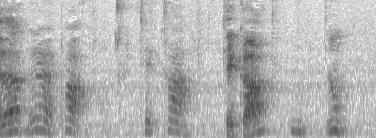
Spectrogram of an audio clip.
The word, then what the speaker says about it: thịt kho: The thịt kho. How do you say that? Yeah, pork. Thịt kho.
